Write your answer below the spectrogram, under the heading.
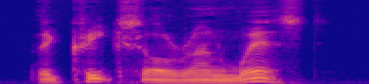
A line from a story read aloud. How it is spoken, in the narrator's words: he said in a low voice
